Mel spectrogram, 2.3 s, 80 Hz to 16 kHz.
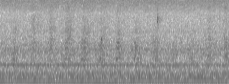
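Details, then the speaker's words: Schaub Junior 50 radio under restoration, tuned to signal generator: faint steady tone barely above mains hum and hiss at 9.75 with half a volt input, very poor sensitivity caused by a broken hairy wire on the upper right-hand coil. "I'm sitting at what's that, 9.75 at half a volt, so not sensitive at all, but I am getting some reception, as you can hear."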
